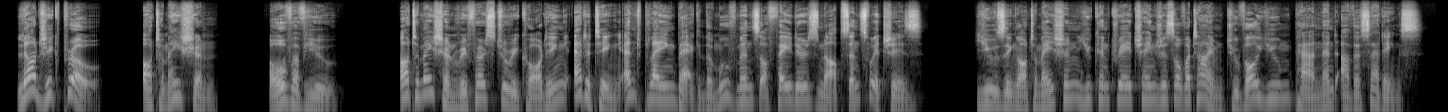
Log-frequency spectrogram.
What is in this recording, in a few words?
e-learning english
